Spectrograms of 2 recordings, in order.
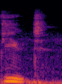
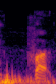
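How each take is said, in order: First: The word rhymes with cute. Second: The word rhymes with cut. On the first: The speaker calls it right. "This is Cly Butte" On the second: The speaker calls it wrong. "intentionally mispronounce it and say but"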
